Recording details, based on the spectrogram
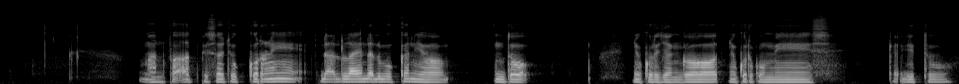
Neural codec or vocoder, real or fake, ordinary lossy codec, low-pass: vocoder, 48 kHz, 128 mel bands, Vocos; fake; none; 19.8 kHz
